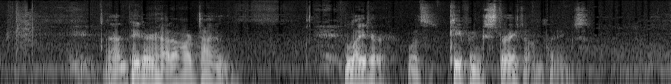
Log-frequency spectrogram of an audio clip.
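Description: An elderly man speaks calmly to a room.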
